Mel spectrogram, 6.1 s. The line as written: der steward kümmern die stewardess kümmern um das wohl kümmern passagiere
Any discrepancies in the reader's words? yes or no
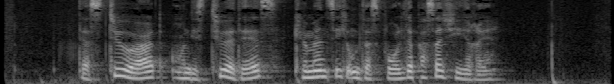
yes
